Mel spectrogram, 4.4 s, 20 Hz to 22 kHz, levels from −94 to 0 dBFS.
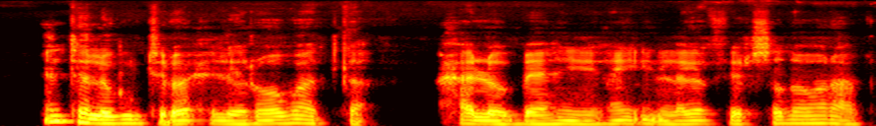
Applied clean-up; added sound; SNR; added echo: neural mask model Resemble Enhance denoiser.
